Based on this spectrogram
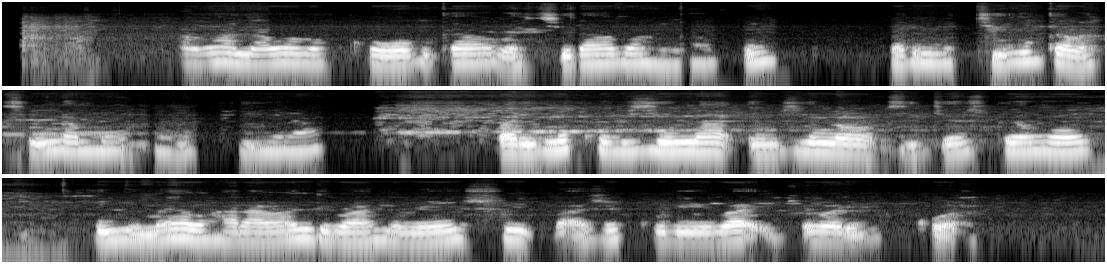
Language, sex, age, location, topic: Kinyarwanda, female, 18-24, Kigali, health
